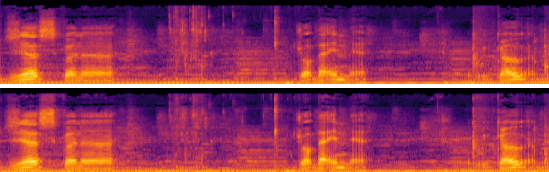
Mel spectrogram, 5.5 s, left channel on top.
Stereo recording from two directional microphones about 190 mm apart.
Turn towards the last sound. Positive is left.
turn(degrees=0)  # may be behind; listen again after turning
